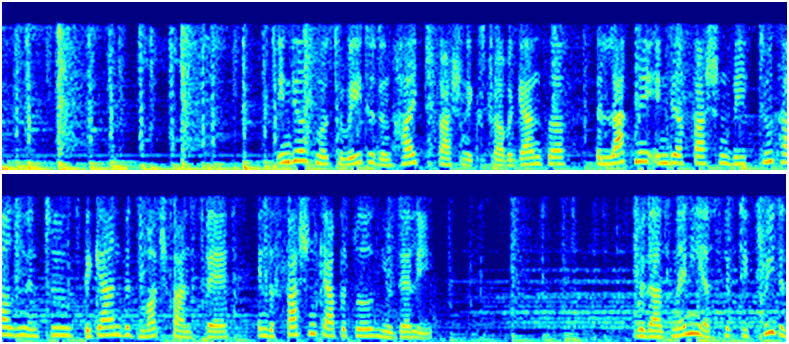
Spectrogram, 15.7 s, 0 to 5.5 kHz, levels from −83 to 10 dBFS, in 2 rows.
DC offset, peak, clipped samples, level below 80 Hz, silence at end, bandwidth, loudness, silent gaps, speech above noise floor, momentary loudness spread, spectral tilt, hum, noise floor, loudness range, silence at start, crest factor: under 0.1%; -6 dBFS; under 0.1%; -36 dBFS; 0 s; 5 kHz; -24 LUFS; none; 23 dB; 12 LU; -8 dB/octave; none; -46 dBFS; 3 LU; 0 s; 18 dB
